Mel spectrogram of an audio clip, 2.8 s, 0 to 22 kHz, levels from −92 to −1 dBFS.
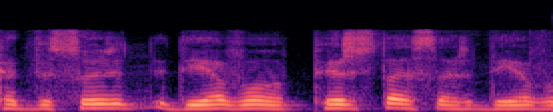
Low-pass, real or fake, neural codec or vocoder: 7.2 kHz; real; none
